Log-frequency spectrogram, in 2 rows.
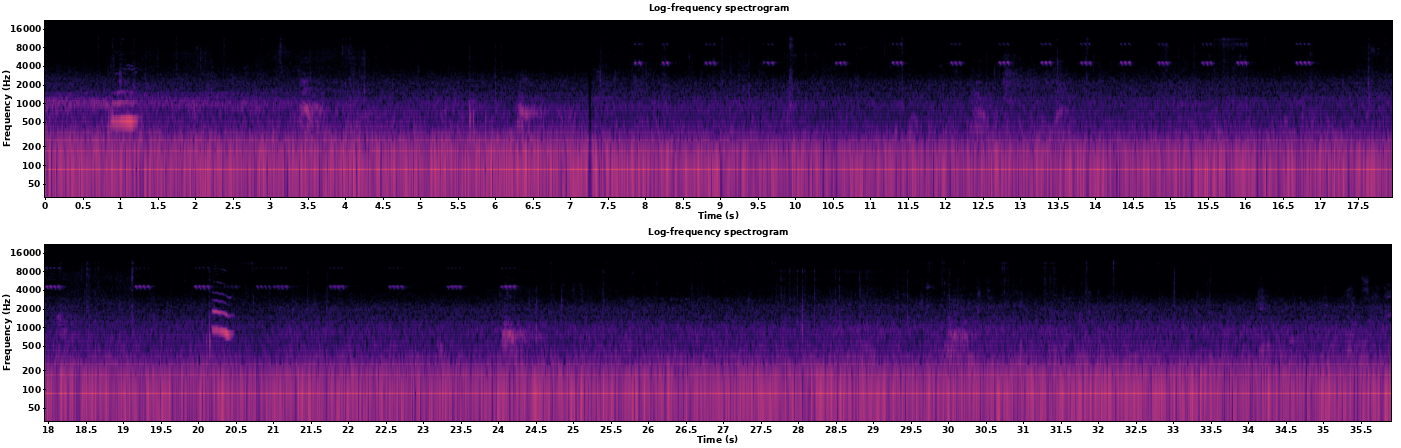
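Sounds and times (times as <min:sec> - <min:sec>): low outdoor rumble: 0:00.0 - 0:35.9
cricket chirping: 0:07.8 - 0:09.0, 0:09.6 - 0:09.8, 0:10.5 - 0:10.7, 0:11.3 - 0:17.0, 0:18.0 - 0:18.2, 0:19.1 - 0:23.6.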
